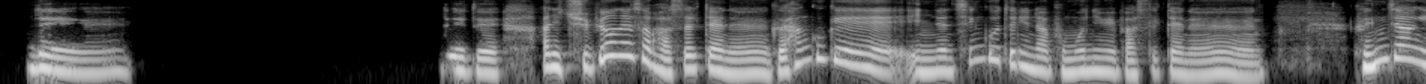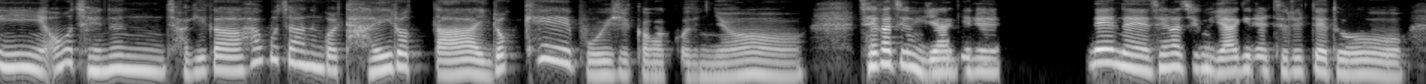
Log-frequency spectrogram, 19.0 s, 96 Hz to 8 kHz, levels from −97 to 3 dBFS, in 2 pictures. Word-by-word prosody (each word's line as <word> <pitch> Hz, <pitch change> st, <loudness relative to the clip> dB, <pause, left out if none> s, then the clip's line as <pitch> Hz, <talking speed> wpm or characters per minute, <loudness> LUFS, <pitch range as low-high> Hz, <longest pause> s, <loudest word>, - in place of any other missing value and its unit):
네. 185 Hz, -4 st, -1 dB, 2.1 s
네네. 185 Hz, -4 st, 0 dB, 0.3 s
아니 235 Hz, 0 st, +3 dB
주변에서 370 Hz, -, +1 dB
봤을 215 Hz, -2 st, -1 dB
때는 175 Hz, -4 st, 0 dB
그 175 Hz, -, -1 dB
한국에 275 Hz, -, -1 dB
있는 185 Hz, 0 st, -2 dB
친구들이나 265 Hz, -, -3 dB
부모님이 190 Hz, +1 st, -2 dB
봤을 165 Hz, 0 st, -7 dB
때는 165 Hz, -3 st, -4 dB, 0.6 s
굉장히 245 Hz, -, +3 dB
"어 290 Hz, +9 st, -1 dB
쟤는 205 Hz, -4 st, +1 dB
자기가 195 Hz, +2 st, -1 dB
하고자 320 Hz, -, -2 dB
하는 255 Hz, -3 st, +2 dB
걸 205 Hz, -2 st, -1 dB
다 185 Hz, -, -3 dB
이뤘다." 205 Hz, -7 st, +2 dB
이렇게 285 Hz, -, 0 dB
보이실 160 Hz, -3 st, -3 dB
것 155 Hz, -1 st, -5 dB
같거든요. 150 Hz, +1 st, -5 dB, 0.3 s
제가 250 Hz, +3 st, +6 dB
지금 260 Hz, -4 st, +2 dB
이야기를 185 Hz, +1 st, +1 dB, 0.6 s
네네. 265 Hz, -8 st, +6 dB
제가 230 Hz, +5 st, +2 dB
지금 220 Hz, -1 st, -2 dB
이야기를 195 Hz, +2 st, +1 dB
들을 190 Hz, 0 st, -5 dB
때도 170 Hz, -5 st, 0 dB
195 Hz, 265 characters per minute, -20 LUFS, 175-240 Hz, 2.1 s, 제가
